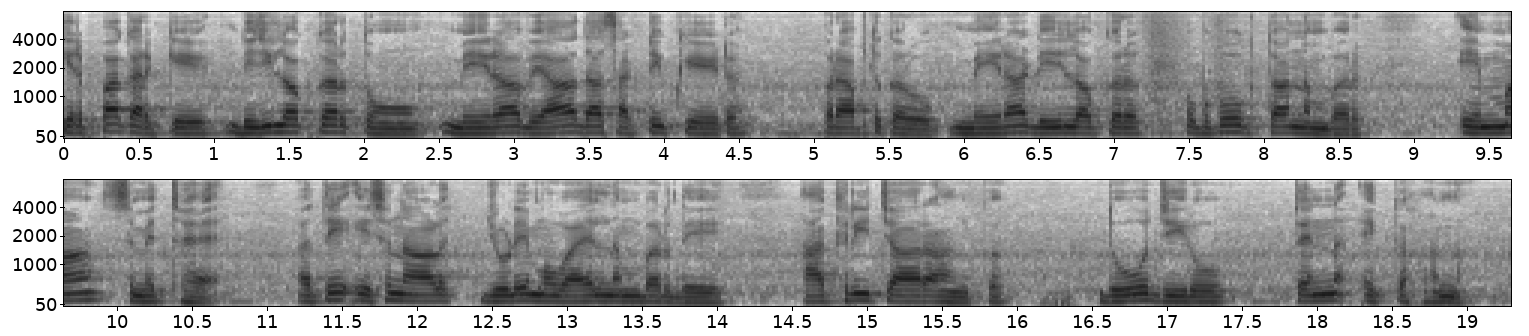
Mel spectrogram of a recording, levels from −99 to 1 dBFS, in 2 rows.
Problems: background sounds at intervals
